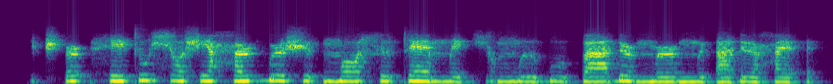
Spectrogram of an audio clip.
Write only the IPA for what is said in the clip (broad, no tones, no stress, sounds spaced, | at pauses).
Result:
t͡ʃʼ ə˞ ʔ h e t u ɕ ɔ ʃ e ħ ə˞ ɡ͡b ə˞ ʃ ʏ ʔ ŋ͡m ɔ ɬ ɯ t ɛ m e ʔ ç ɔ ŋ͡m ɯ ɓ u ɓ a ɗ ə˞ ŋ͡m ə˞ ŋ͡m ʏ ʔ a ɗ ʏ ħ ɛ ʔ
